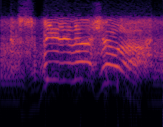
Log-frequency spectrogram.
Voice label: aircraft destroyed, mood med, speech ru; War Thunder

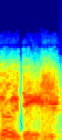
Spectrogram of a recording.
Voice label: voice message load, crew tanks hungarian

